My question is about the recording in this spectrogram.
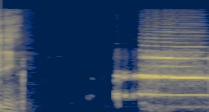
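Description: A rooster crowing once, coming through a remote caller's line after about a second of dead silence: one long held note that falls slightly in pitch.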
